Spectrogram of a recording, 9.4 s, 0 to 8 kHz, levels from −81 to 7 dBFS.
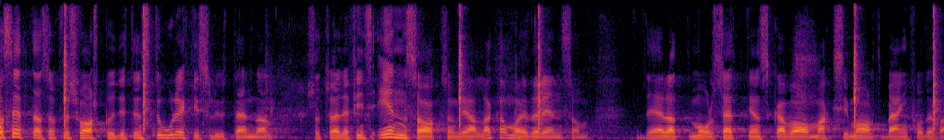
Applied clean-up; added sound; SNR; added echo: none; Clapping; 13 dB; none.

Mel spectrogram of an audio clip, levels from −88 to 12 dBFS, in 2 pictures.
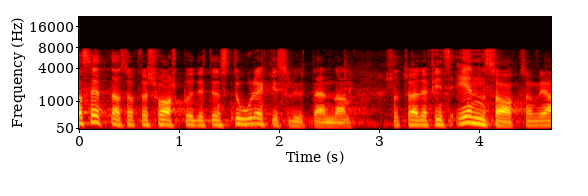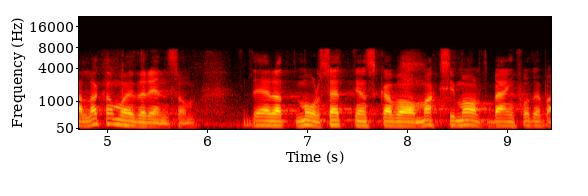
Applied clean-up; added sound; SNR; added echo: none; none; none; none.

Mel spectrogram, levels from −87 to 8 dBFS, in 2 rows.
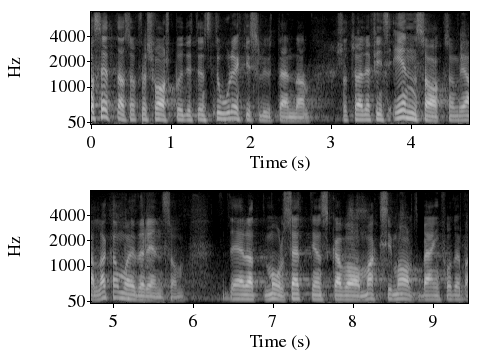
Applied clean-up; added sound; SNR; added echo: neural separator model SepFormer DNS4.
